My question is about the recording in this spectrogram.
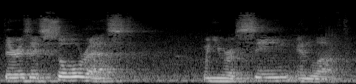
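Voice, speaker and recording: An unhurried man with a voice on the high side and a slightly mellow quality preaches earnestly and emphatically, leaning on repeated phrases. The sermon closes in prayer during a church service in a large, echoing room, and the distant recording carries faint noise.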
